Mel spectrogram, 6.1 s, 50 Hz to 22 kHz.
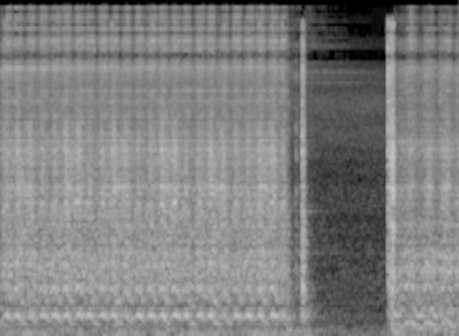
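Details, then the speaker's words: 1954 Cadillac V8, unused about 3 years, fresh gas poured in, borrowed battery: slow even cranking about three turns a second with pauses, fired once but won't start; possibly flooded, suspected no spark from worn plug wires. "Yeah, I'm probably not getting any spark. Some of those wires are shot. Not going to go."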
